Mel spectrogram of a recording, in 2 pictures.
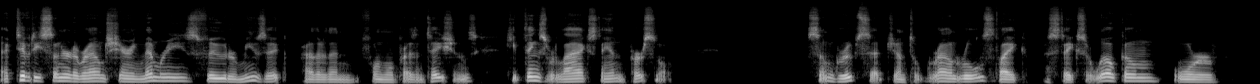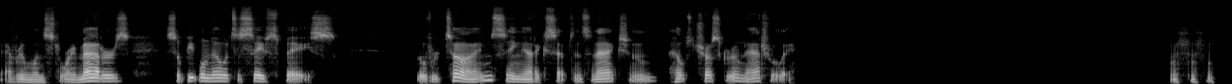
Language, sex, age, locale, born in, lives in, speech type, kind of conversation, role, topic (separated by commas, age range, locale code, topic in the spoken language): English, male, 25-29, en-US, United States, United States, read, expert-assistant, expert, How can communities support endangered language preservation?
